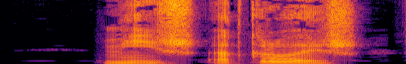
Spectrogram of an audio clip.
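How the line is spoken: Sleepy mumble. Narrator (Russian): сонно пробормотала Даша

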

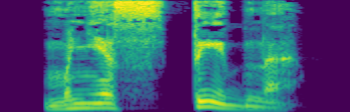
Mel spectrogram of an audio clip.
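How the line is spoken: Hissed through teeth. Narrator (Russian): просвистел он сквозь зубы

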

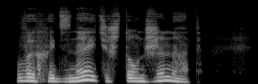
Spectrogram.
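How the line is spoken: Hoarse reproach. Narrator (Russian): Севшим голосом укорил

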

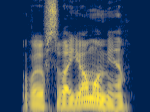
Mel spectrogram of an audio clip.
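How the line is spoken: Groaning. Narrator (Russian): простонал я

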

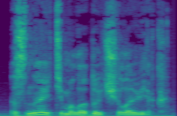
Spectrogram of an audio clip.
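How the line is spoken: Calm. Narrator (Russian): спокойно сказал капитан

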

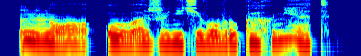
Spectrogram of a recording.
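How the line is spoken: Drawling. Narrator (Russian): протянул поближе подошедший Фелис

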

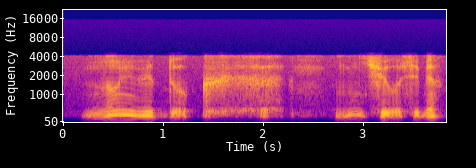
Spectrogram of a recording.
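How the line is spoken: Muttered with broken laugh. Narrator (Russian): с прерывистым смешком пробормотал Эллери

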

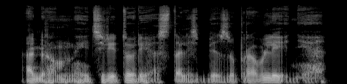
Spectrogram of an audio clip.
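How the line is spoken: Muttered. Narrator (Russian): пробормотала Селин

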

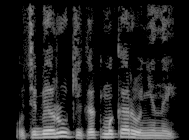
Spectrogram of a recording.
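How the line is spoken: Gloomy. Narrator (Russian): мрачно сказала Гидеон

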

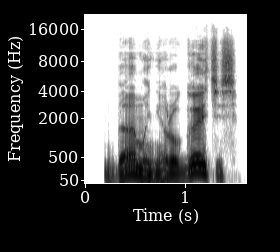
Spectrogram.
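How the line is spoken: Conciliatory mediating tone. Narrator (Russian): парламентерским тоном

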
